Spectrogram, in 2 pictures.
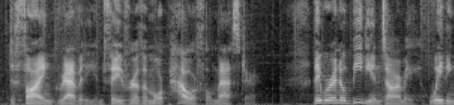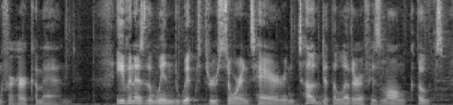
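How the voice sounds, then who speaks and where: A man narrating a fantasy audio drama from a script in a dramatic storytelling style. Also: mid-range voice.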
